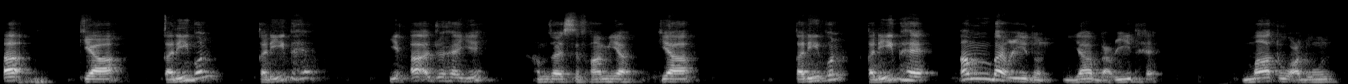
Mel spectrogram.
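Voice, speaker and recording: Man, Quran teacher, word-by-word explanation, frequent check-ins, middle pitch, faint background noise. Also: very animated, pauses often. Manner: repeats "theek hai" to check understanding, mixes in English words.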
